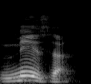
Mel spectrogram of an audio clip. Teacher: Aqui nós temos 4 letras, 4 fonemas, mas eles não correspondem ao mesmo som. O S aqui, entre vogal, ele apresenta um som diferente, é um som de Z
